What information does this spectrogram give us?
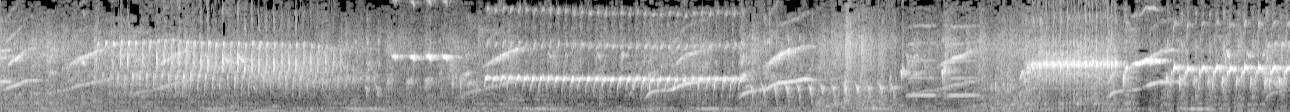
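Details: Timbrado Español canary song built from long rolling trills, a sustained pure tone, rising slurred notes and a loud bright whistle near the end.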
